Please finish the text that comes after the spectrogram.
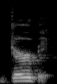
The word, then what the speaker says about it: Derby: We got to work on your pronunciation of Derby. Derby. There it is. I worked on it. You won't get me saying Derby. I'll change a lot, but I'll be Derby.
